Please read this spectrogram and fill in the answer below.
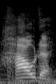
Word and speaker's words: Gouda: And the pride and joy of the nation, Gouda cheese. Yep, that's how you pronounce it, guys. Oh, and keep in mind, they use. I eat Gouda cheese.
